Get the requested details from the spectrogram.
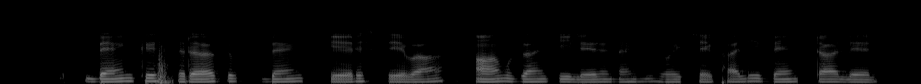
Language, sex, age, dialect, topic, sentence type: Maithili, male, 18-24, Bajjika, banking, statement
